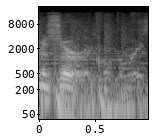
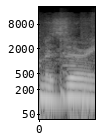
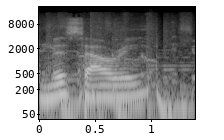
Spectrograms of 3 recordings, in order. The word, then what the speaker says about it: Missouri: Did anyone else mispronounce Missouri as Miss Sourri or Misery as a kid?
